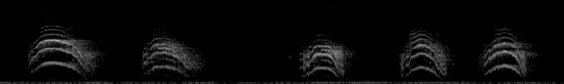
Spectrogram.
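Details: Bottle-fed rescue kitten, one of two remaining, calling for milk and attention: five clear, evenly spaced meows, each rising then falling, about one per second, over a faint low hum.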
